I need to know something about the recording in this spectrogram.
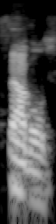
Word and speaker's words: Savills: Did I pronounce that correctly? Savills.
